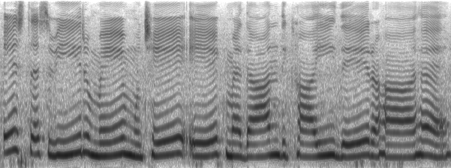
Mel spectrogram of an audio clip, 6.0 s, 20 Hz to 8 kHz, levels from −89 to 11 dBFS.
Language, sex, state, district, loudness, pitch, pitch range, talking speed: Hindi, female, Madhya Pradesh, Katni, -9 LUFS, 245 Hz, 230-265 Hz, 100 wpm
